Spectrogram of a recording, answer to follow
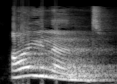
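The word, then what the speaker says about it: island: نشوف اللي بعد كده ايلاند جزيره خدنا بالنا ان كلمه ايلاند انا دلوقتي عملت ايه الاس سايلنت طبعا لما احط النقطه الفلسطه تحت اي حرف ده بيديني ان انا ما بنطقهاش دي جزيره غير في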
